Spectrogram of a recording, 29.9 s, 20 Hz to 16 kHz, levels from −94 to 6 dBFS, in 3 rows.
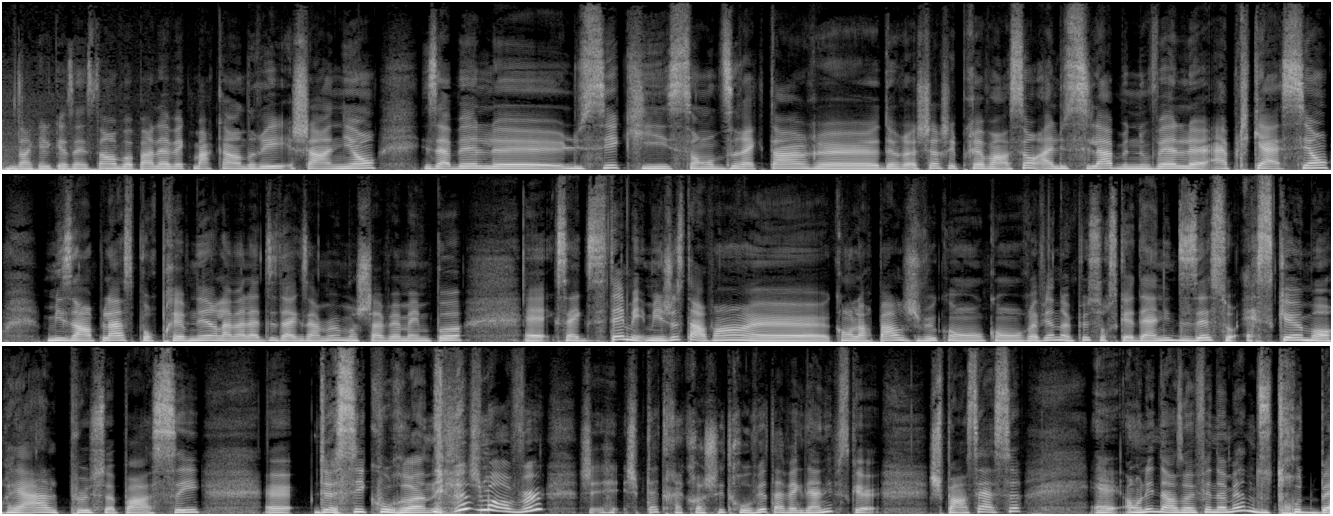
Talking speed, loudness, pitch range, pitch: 205 wpm, -17 LUFS, 185-220 Hz, 200 Hz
